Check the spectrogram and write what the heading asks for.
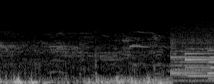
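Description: Uneven low rumble of outdoor noise on a phone's microphone, with a faint short call about a second and a half in. Background music with sustained notes starts near the end.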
